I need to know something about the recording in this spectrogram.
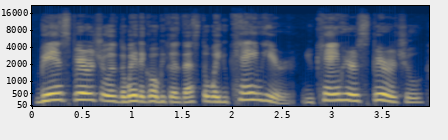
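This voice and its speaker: She talks fast in a mid-range, darkish voice, captured dry with clean studio sound. Hosting a live stream in a thick Philadelphia accent, she offers viewers blunt, emphatic, slangy opinions and swears freely. Tag questions recur as she checks they're following.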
